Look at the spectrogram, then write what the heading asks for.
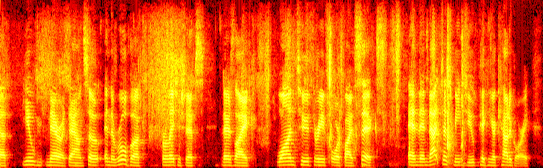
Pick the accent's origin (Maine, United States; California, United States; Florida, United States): Florida, United States; St. Petersburg; St. Petersburg, Florida.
